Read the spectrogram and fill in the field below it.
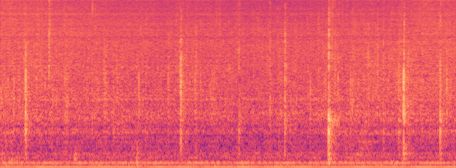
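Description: Homemade country fried corn cooks in grease in a pan, giving a steady low sizzle with scattered sharp pops and light scraping, close by, with no talk.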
